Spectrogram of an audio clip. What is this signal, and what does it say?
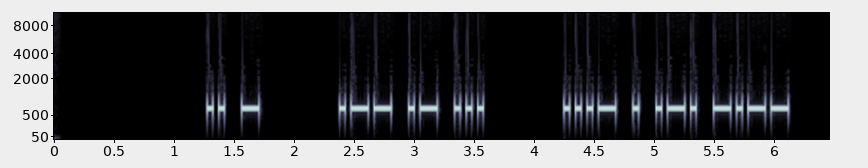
Morse code, heard as a keyed tone, about 25 wpm, 700 Hz. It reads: IT WAS VERY
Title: 2x Word-Spacing - Sentences from Top 500 Words - 25wpm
